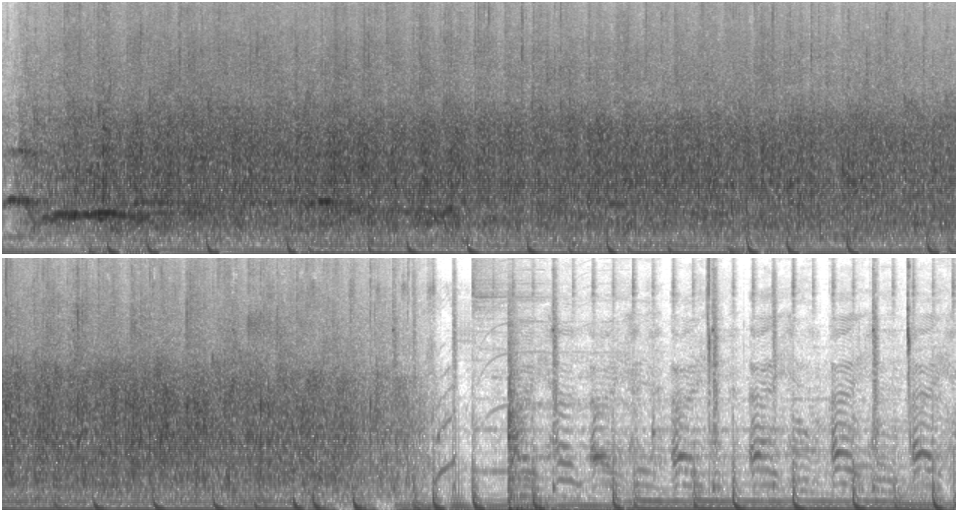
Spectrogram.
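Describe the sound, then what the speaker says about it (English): Sustained, dense applause from a large crowd fills the first thirteen seconds at a steady loud level, then cuts off abruptly into scattered, thinner clapping and clicks. "I'm gonna give myself a round of applause."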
